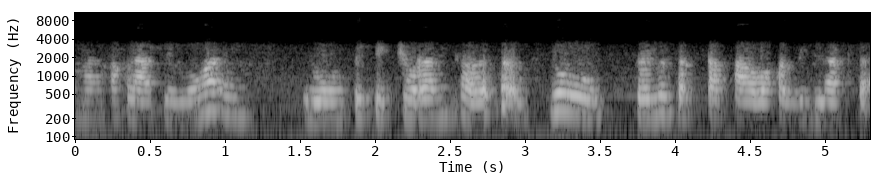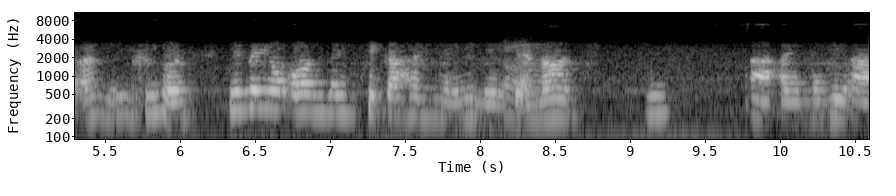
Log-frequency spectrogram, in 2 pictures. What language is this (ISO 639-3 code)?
fil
